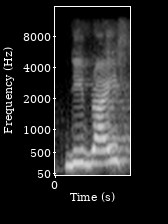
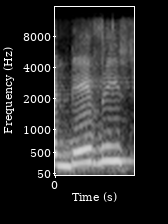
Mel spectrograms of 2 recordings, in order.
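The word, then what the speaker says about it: de Vries: उसके बाद हम पढ़ेंगे डी व्राइस theory of evolution या डे व्रीज theory of evolution, जो आप प्रोनाउंस करें।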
